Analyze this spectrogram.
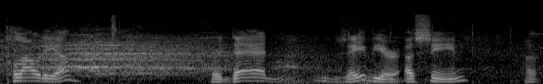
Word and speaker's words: Claudia: It's pronounced Claudia, but it is spelled Claudia. But she being a young lady from Spain, it is pronounced Claudia.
